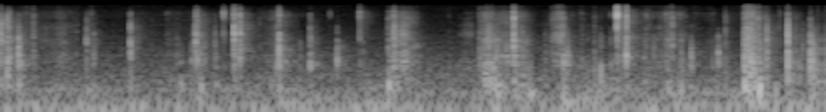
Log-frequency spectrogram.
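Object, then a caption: Flexible plastic snack bag. A full, flexible, purple printed plastic resealable bag of mini muffins is held in both hands and squeezed and crinkled with fingertips while being opened at the top. Quick, bright crinkles and crackling snaps come in irregular bursts over a low background rumble, each dying away almost instantly.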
